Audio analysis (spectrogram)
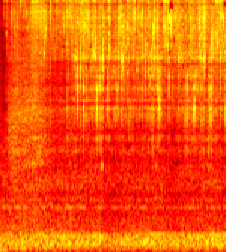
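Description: Water runs steadily from a faucet in a constant loud gush with spattering drips, a full, unbroken flow with no voices.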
